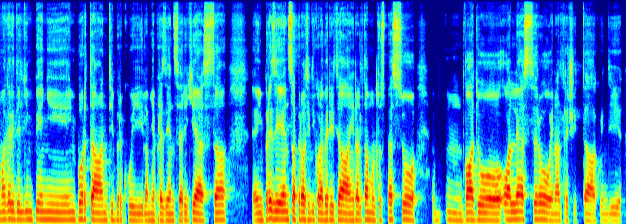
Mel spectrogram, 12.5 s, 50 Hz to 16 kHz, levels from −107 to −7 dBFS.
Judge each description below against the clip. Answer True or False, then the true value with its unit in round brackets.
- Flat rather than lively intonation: True (2.0 semitones)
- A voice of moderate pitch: False (120 Hz)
